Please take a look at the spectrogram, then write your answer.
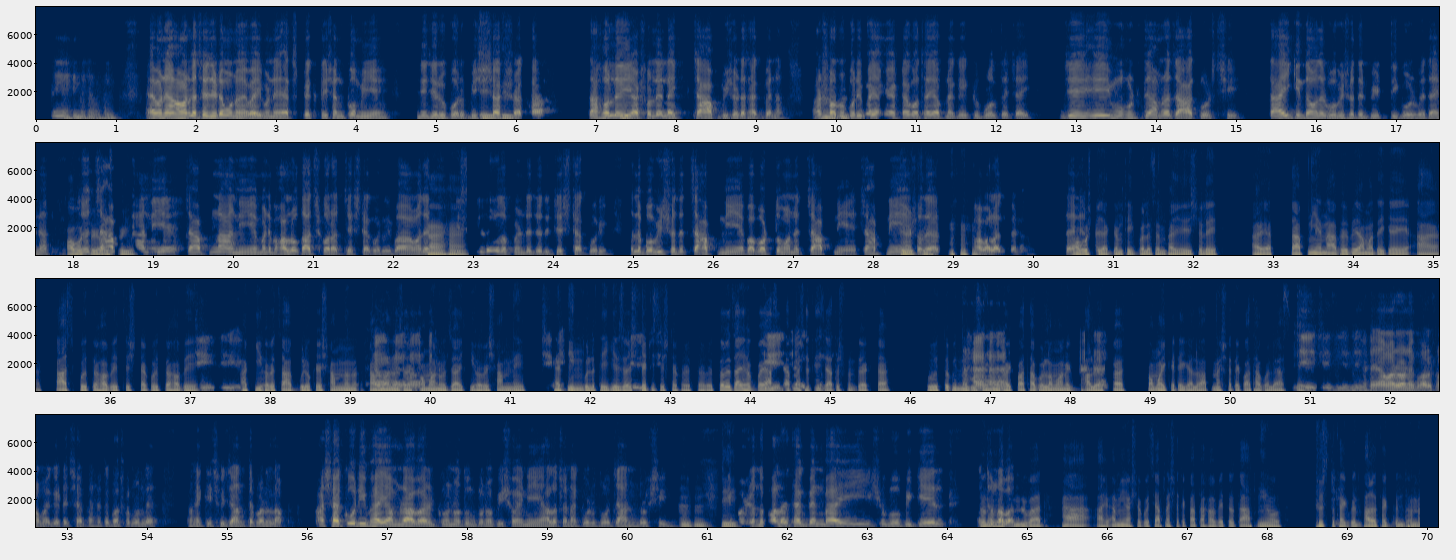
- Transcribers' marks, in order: static; in English: "expectation"; in English: "skill development"; "তাইলে" said as "তালে"; chuckle; "এই আসলে" said as "এইসলে"; "আমাদেরকে" said as "আমাদেইকে"; "গুরুত্বপূর্ণ" said as "গুউত্বপিন্ন"
- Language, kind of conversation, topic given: Bengali, unstructured, ভবিষ্যৎ অনিশ্চিত থাকলে তুমি কীভাবে চাপ সামলাও?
